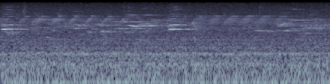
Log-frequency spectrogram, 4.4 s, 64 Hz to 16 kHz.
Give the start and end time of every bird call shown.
0.0s-0.4s: Iiwi (Drepanis coccinea)
0.2s-1.9s: Hawaii Amakihi (Chlorodrepanis virens)
1.5s-2.7s: Iiwi (Drepanis coccinea)
2.6s-3.9s: Hawaii Amakihi (Chlorodrepanis virens)
3.8s-4.4s: Iiwi (Drepanis coccinea)

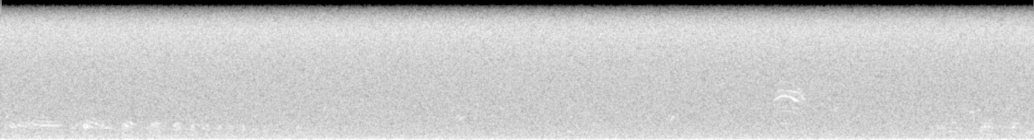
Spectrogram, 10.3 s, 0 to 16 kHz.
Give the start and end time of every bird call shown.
0.0s-2.8s: Erckel's Francolin (Pternistis erckelii)
7.6s-8.1s: Hawaii Amakihi (Chlorodrepanis virens)

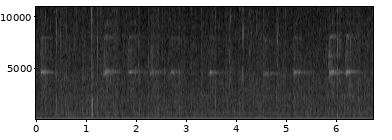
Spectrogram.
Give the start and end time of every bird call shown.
0.0s-6.8s: American Robin (Turdus migratorius)

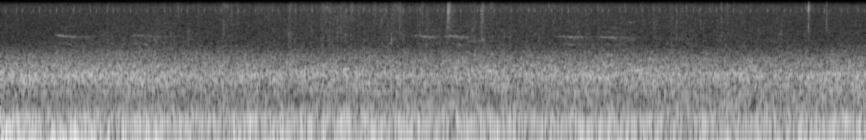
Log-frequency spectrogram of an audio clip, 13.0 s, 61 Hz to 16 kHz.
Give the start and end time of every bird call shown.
0.0s-2.5s: Blue Jay (Cyanocitta cristata)
5.9s-9.6s: Blue Jay (Cyanocitta cristata)

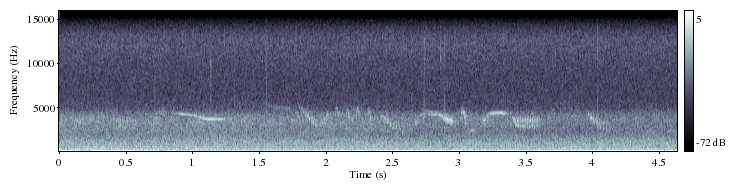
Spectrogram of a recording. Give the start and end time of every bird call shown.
0.0s-4.1s: Eurasian Skylark (Alauda arvensis)

